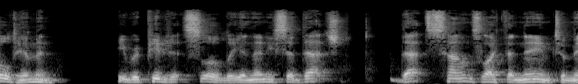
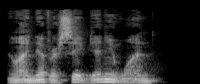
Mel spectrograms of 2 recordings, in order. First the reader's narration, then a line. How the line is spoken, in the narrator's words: replied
